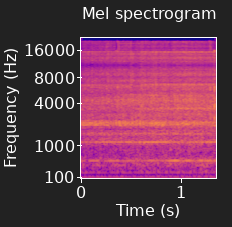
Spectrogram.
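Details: Scheppach DMS 900 wood lathe after pulley and bearing replacement, while the rear lever shifts the variable pulleys toward faster speed: clean, steady hum that lifts slightly as speed rises, bearings quiet. Normal running.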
